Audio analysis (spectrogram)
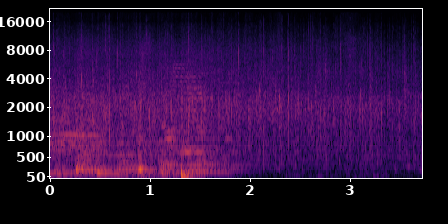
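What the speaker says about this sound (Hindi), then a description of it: "जोरदार तालियां हो जाएं।" Studio audience at a Hindi comedy talk show breaks into loud, sustained applause, with music and a brief voice over the first seconds before the clapping carries on alone.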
